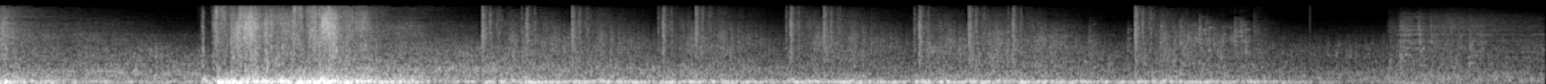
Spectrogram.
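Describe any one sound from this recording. Shells explode with rumbling blasts.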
